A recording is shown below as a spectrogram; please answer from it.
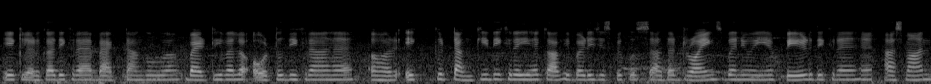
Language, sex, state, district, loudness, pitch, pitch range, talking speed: Hindi, female, Bihar, Samastipur, -33 LUFS, 220 Hz, 210-225 Hz, 225 wpm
